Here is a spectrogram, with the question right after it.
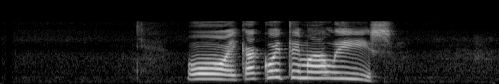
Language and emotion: Russian, positive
